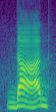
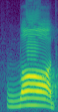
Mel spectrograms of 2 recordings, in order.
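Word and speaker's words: ض: if i say if listen to this okay if i say dad my tongue is flat but when i curl it up lord can you hear that heaviness lord i know it's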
